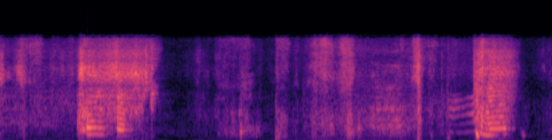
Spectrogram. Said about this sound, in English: I just have to blow my nose. So you can pause the recording until I'm finished blowing my nose.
